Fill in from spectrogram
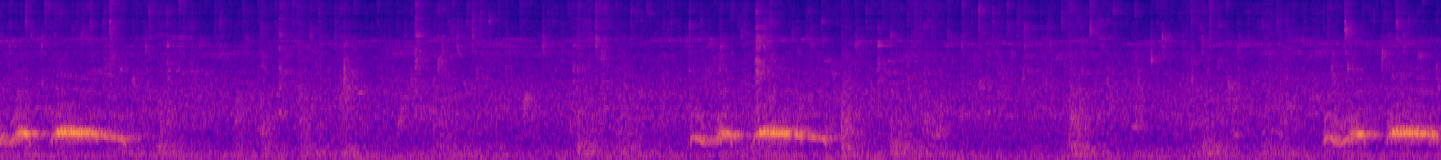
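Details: Deep-voiced spotted dove, played to stir up wild doves: low mellow cooing phrases, each a short note then a longer hooting coo, repeated about every five seconds over faint room noise.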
